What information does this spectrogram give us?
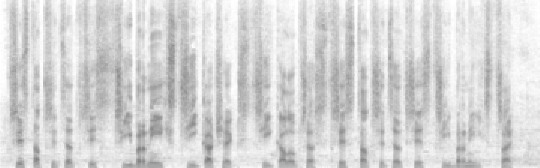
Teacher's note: only the voiceless variant of the ř. All these instances are preceded by 't'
